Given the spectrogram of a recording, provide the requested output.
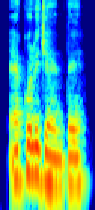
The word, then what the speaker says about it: accogliente: জির উচ্চারণ হবে না, এখানে যে আমরা জি এল ই থাকলে কি হবে লি, accogliente, accogliente এভাবে উচ্চারণ করে, তাহলে এটা কি হবে,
